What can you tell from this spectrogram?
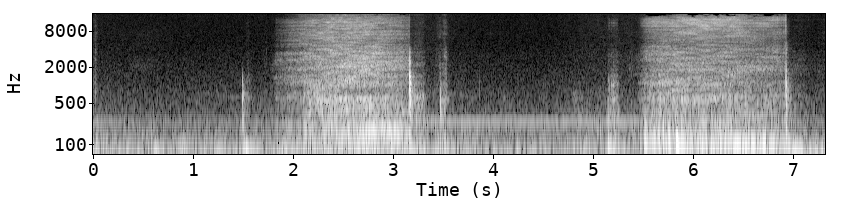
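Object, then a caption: Wood-framed slate chalkboard and chalk. A gloved hand scratches lines with yellow chalk across a small solid slate board in a wooden frame. Two long, bright, gritty scraping strokes are heard, separated by a quieter pause, with a few short sharp taps around them. The scratching is loud and rasping, dropping to a low hiss between strokes.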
